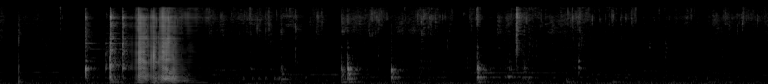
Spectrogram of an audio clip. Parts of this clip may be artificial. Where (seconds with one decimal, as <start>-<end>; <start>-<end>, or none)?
1.3-2.1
